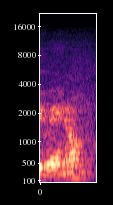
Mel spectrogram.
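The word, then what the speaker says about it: Renaud: Billy Reno, it's a Reno Mowing or Excavation, it's a construction company, but he also mows.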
